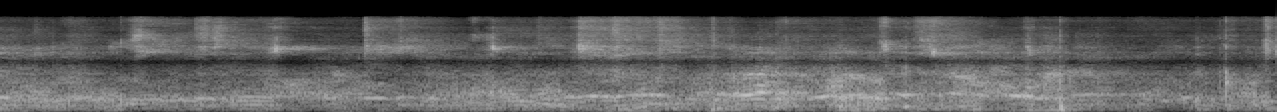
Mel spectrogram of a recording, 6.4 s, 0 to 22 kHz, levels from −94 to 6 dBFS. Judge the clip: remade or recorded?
remade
